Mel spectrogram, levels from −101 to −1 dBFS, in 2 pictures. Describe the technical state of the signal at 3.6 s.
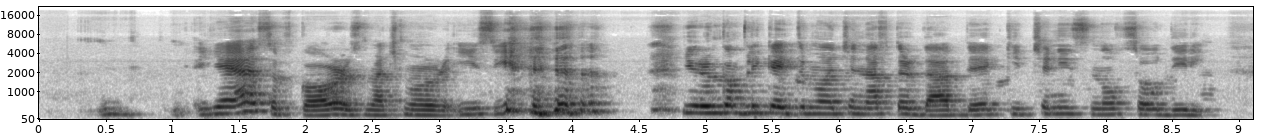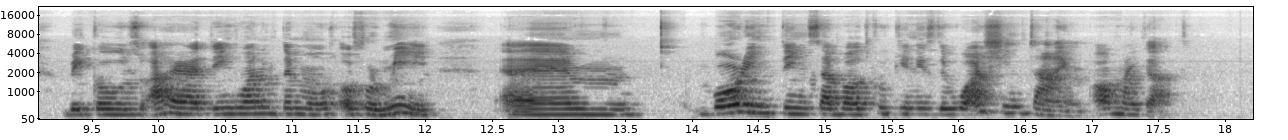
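At 3.6 s the speech signal is intact, with no audible technical fault at that moment.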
